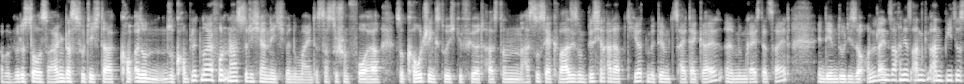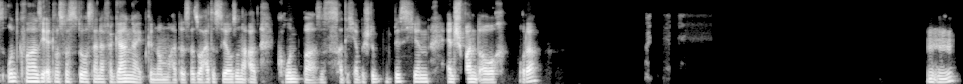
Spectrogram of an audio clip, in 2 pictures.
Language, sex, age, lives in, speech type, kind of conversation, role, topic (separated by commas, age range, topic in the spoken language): German, male, 20-24, Germany, conversation, podcast, host, Wann hast du dich zuletzt neu erfunden, und wie ist das abgelaufen?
